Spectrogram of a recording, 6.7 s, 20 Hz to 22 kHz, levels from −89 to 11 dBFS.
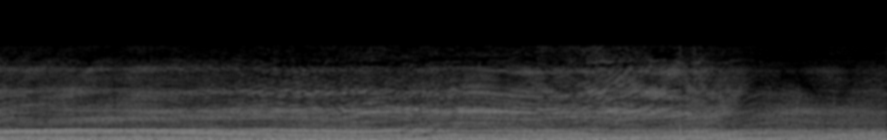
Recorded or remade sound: recorded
